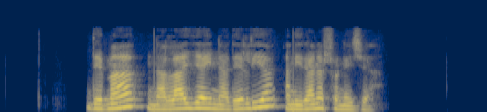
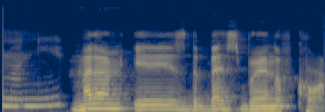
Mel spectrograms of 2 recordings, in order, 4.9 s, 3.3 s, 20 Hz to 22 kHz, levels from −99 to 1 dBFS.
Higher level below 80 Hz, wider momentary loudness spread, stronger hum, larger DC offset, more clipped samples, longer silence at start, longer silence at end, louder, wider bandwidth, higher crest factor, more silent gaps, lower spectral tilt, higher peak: about the same, -56 dBFS vs -56 dBFS; about the same, 9 LU vs 10 LU; neither; neither; neither; first, 0.85 s vs 0 s; first, 1.15 s vs 0 s; first, -19 LUFS vs -29 LUFS; about the same, 7.8 kHz vs 7.2 kHz; about the same, 18 dB vs 16 dB; neither; first, -8 dB/octave vs -6.5 dB/octave; first, -2 dBFS vs -12 dBFS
